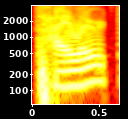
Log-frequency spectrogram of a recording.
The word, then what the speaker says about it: Tyler: Okay, my name is Tyler, T-Y-L-E-R, and I'm calling with Cardiff. It's spelled C-A-R-D-I-F-F, as in Frank.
